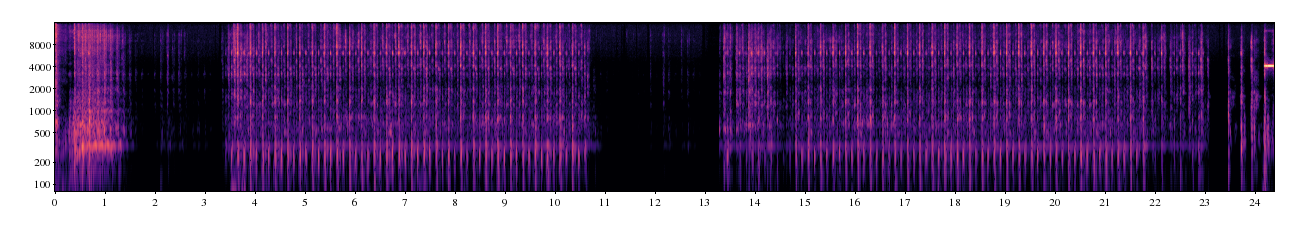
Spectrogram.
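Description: Sewing machine stitching a buttonhole on a shirt, loud rapid mechanical stitching in two long bursts separated by a pause, with a brief noise at the start.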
